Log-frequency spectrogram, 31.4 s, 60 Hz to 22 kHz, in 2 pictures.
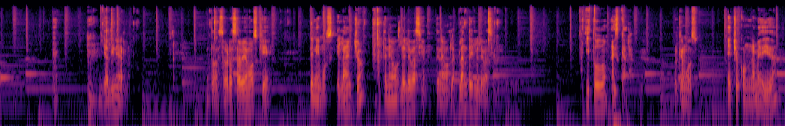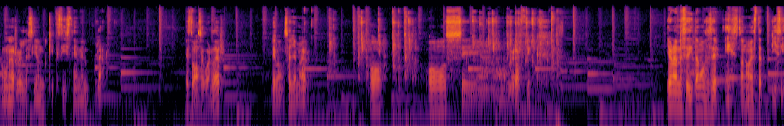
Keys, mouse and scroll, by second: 0.4 click, 1.4 click, 1.7 middle click, 2.0 click, 2.0 middle click, 2.6 click, 4.0 click, 4.2 Up, 4.6 click, 7.1 click, 9.2 click, 9.9 click, 10.3 middle click, 18.7 click, 19.4 click, 22.2 Caps_Lock, 23.2 Caps_Lock, 23.5 BackSpace, 24.6-26.4 typing, 26.7 Return, 28.4 middle click, 28.8 middle click, 29.2 shift+middle click, 30.6 scroll up 2, 31.0-31.3 scroll down 2.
